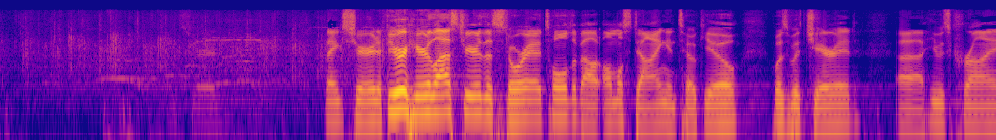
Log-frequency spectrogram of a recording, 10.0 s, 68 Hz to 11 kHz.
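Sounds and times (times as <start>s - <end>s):
room full of people applauding: 0.0s - 4.5s
speech: 3.2s - 9.9s.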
